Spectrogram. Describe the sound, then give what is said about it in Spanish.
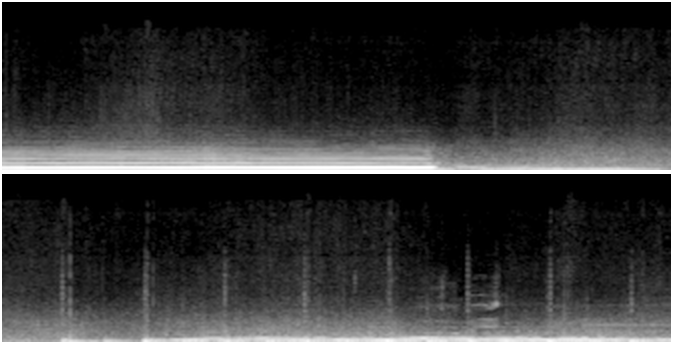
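A loud, deep harbour ship horn blares in a long sustained blast, then a lower horn tone lingers before a steady rhythmic rumbling with tonal hums takes over. “Suenan las sirenas del puerto y ya no tenemos retorno.”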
